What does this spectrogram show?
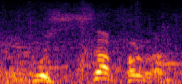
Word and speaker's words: Bucephalus: It's pronounced Bucephalus.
